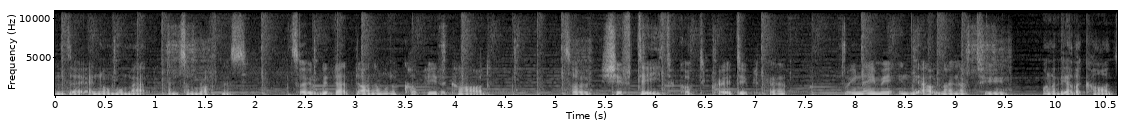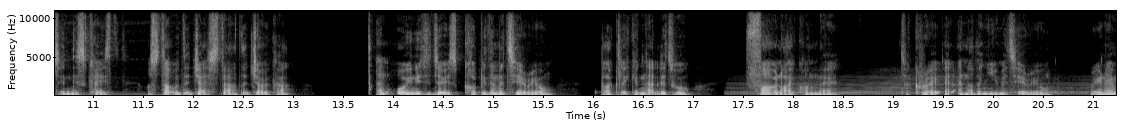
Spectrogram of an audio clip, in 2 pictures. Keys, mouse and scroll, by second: 0.0 shift+d, 0.8 x, 3.2 click, 3.6 middle click, 4.7 click, 5.9 click, 7.0-7.7 typing, 8.1 Return, 10.6 click, 13.9 click, 14.6 click, 15.6 click, 16.6-17.1 typing, 17.7 Return, 18.9-19.6 scroll up 2, 20.2 click.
